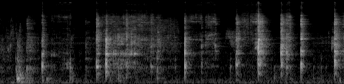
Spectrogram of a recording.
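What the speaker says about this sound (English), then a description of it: "this is our macaroni elbows that we are putting in" Dry macaroni elbows tip into a pot and get stirred, a run of quick close clatters and scrapes with irregular rattling bursts, fairly quiet and with no talking.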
